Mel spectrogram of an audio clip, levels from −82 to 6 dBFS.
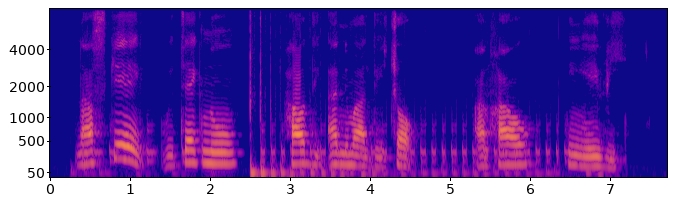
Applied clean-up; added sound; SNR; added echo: none; Computer keyboard; 16 dB; none.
